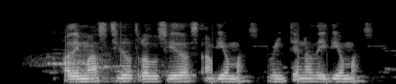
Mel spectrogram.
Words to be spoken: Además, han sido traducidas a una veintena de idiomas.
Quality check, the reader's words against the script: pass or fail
fail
